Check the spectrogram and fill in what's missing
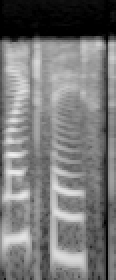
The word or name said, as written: lightfaced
